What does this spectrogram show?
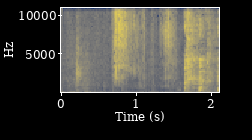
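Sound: crunching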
